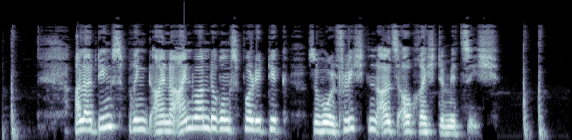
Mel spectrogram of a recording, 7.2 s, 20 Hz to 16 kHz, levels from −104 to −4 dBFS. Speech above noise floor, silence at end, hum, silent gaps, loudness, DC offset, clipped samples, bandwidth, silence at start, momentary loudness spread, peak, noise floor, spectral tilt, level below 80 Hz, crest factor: 26 dB; 0.35 s; none; none; -14 LUFS; under 0.1%; under 0.1%; 9.2 kHz; 0.15 s; 22 LU; 0 dBFS; -39 dBFS; -5 dB/octave; -58 dBFS; 14 dB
